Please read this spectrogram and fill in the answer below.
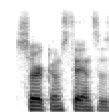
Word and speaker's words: circumstances: There's two stresses in the word circumstances. Circumstances has two stresses on the first syllable and on the second to the last.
